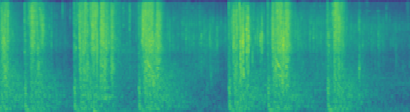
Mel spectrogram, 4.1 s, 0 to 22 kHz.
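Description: Gunfire in the Modern Warfare 2 (2022) video game, a series of heavy booming shots spaced about a second apart, loud and close with brief decaying tails, with no talk.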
